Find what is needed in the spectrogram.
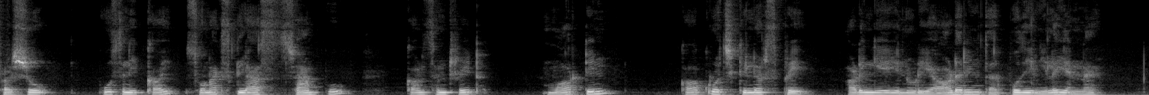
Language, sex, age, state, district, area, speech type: Tamil, male, 18-30, Tamil Nadu, Tiruvannamalai, urban, read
